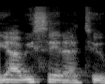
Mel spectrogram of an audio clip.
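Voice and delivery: plain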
